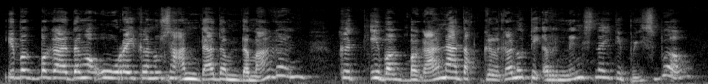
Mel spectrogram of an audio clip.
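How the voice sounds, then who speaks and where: A woman's voice: high voice, expressive, normal speed. A woman with an Ilocano accent playing an indignant wife passing on gossip in a comedy audio drama. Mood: gossipy. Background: faint music.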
